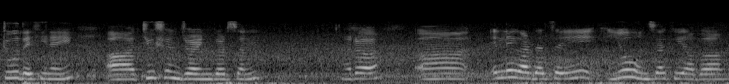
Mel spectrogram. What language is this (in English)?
Nepali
